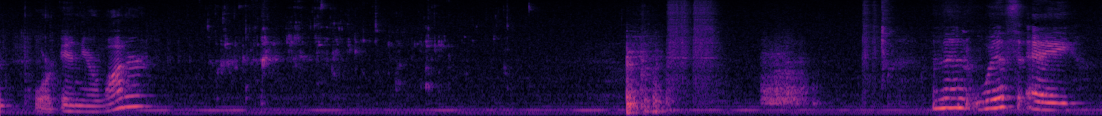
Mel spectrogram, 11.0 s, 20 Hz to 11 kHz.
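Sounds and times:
water pouring into glass jar: 2.0 - 5.2.

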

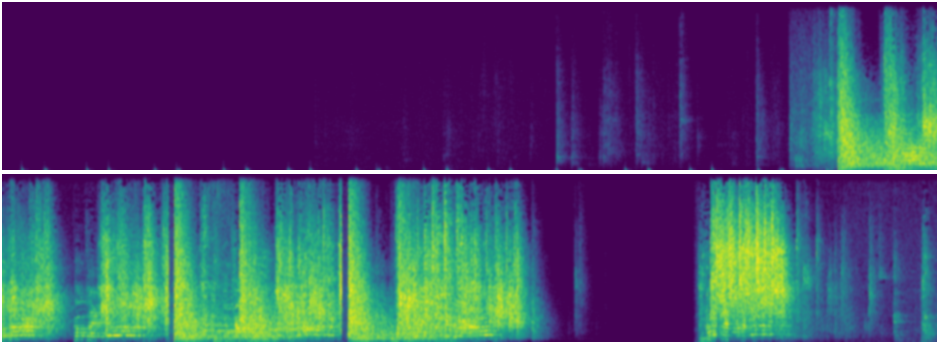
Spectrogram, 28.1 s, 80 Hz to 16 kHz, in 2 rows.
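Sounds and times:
heartbeat thumps: 0.1 - 11.8, 12.4 - 12.6.

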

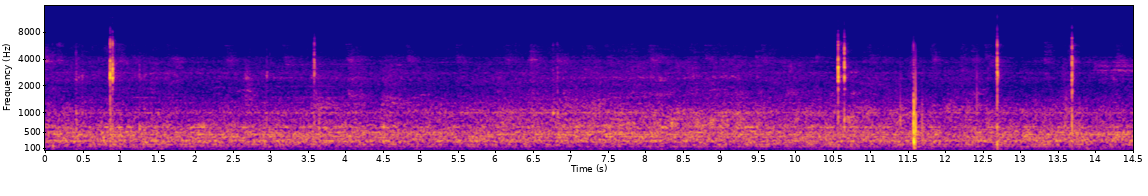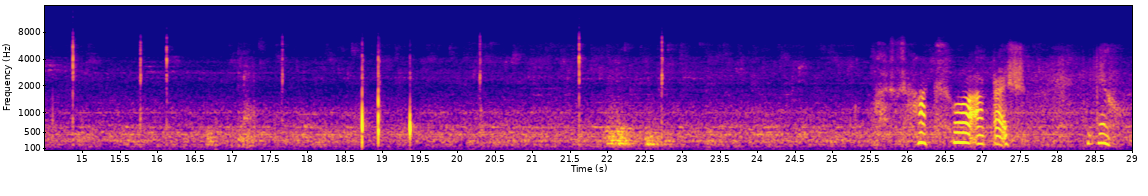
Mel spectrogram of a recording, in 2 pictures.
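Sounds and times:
background hum: 0.0 - 29.0
sharp clicks: 10.6 - 10.8.

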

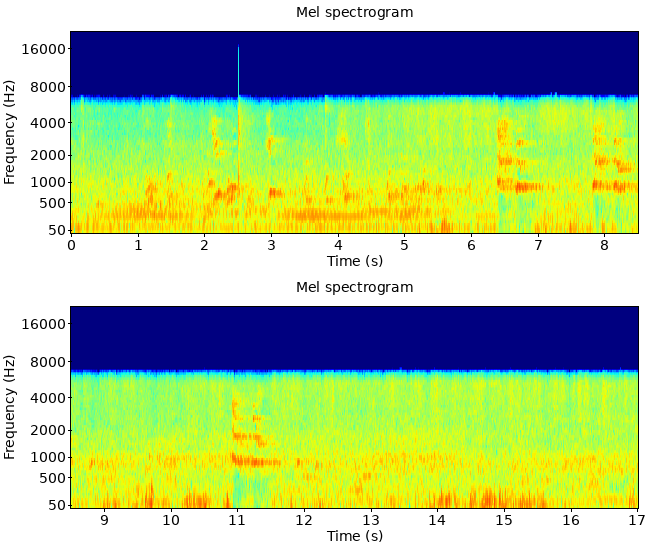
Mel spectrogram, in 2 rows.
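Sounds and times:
dog barking: 6.4 - 7.1, 7.8 - 8.6, 10.9 - 11.6.

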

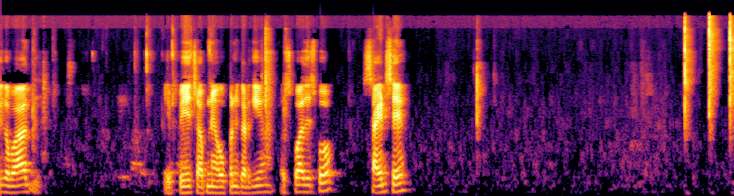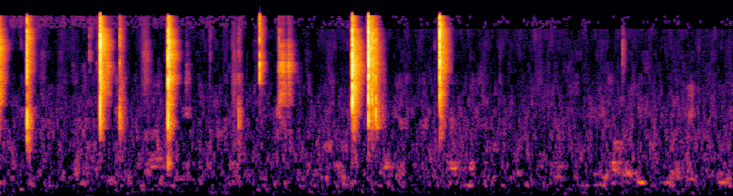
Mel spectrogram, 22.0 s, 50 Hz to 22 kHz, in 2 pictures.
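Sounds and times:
plastic clips snapping: 10.3 - 11.5, 12.5 - 12.9, 13.5 - 13.7, 16.3 - 16.8.

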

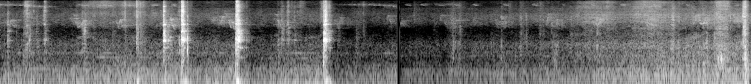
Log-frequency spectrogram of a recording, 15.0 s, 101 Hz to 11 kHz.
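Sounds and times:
metal slats clacking: 3.2 - 3.9, 4.7 - 6.8.

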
